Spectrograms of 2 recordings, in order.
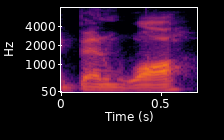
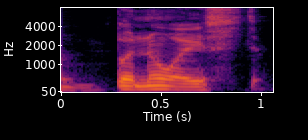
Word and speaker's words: Benoist: Um but technically Dan is right. It is supposed to be Benoist, but uh Melissa Benoist, cuz I heard it from her mouth, cuz she was doing an interview, she's like, "Hi, I'm Melissa Benoist."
